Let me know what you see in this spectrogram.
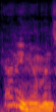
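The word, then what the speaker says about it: Jani Nyman: Yanni Newman's a good one. Even bigger development. I figured out how to say his name and it's Yanni Newman.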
